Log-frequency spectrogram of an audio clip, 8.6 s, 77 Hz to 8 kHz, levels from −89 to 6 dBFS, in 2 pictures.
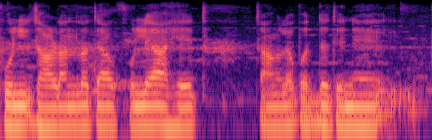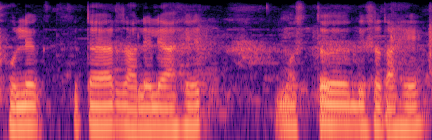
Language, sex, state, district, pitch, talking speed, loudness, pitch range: Marathi, male, Maharashtra, Solapur, 120 Hz, 95 wpm, -17 LUFS, 115-120 Hz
